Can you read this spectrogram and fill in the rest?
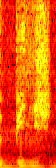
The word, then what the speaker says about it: binge: binge drinking. C'est bien comme ça. – Binge. – Ah ben c'est parfaitement prononcé.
